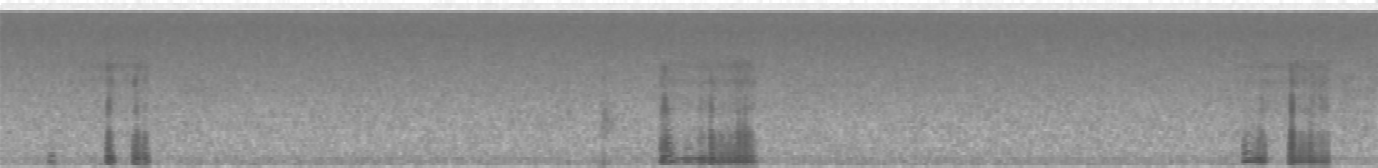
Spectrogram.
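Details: Sleeping Yorkshire Terrier snoring softly: three short, rasping, low breath bursts about six seconds apart, each lasting under a second, with quiet room hush between them.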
